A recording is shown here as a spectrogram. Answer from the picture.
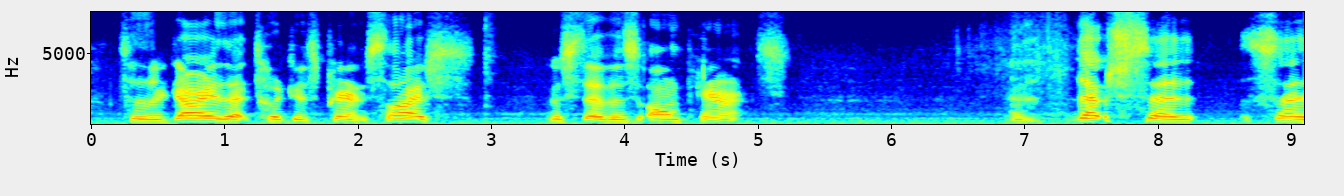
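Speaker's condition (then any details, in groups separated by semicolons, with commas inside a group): Cerebral palsy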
